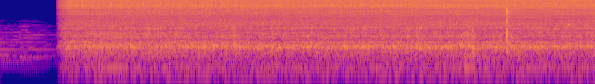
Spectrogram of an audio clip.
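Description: Bathroom faucet running steadily into the sink, starting abruptly about half a second in. A single sharp click about five seconds in.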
